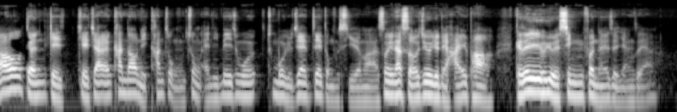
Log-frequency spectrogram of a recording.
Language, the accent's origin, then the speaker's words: Chinese; Malaysia; 我们华人呢，其实跟香港的，马来西亚的华人跟香港的人啊，其实有很像一定的连接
